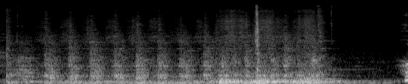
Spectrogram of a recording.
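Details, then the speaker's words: 2007 Toyota Yaris ex-police car not run in over 4 years, after fuel system work: cranks with an even chug about four beats a second, nearly catches, stumbles rough and dies; no fuel leaks, old gas likely still in the lines. "good part is no fuel leaks so we know the fuel can all be buttoned up pretty much but it's still running rough"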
